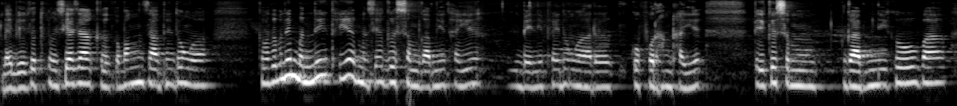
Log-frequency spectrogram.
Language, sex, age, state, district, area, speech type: Bodo, female, 45-60, Assam, Udalguri, rural, spontaneous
